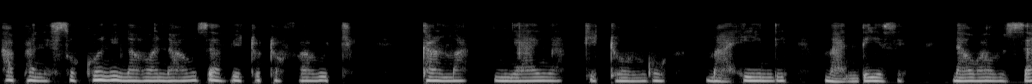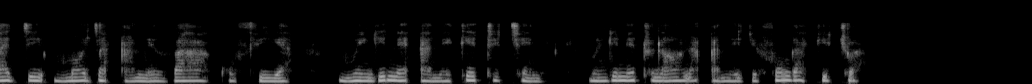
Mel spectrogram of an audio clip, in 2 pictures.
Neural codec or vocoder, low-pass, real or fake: codec, 16 kHz, 4.8 kbps, FACodec; 7.2 kHz; fake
